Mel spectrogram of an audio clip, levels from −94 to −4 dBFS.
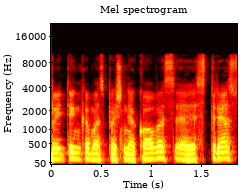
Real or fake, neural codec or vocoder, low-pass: real; none; 9.9 kHz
